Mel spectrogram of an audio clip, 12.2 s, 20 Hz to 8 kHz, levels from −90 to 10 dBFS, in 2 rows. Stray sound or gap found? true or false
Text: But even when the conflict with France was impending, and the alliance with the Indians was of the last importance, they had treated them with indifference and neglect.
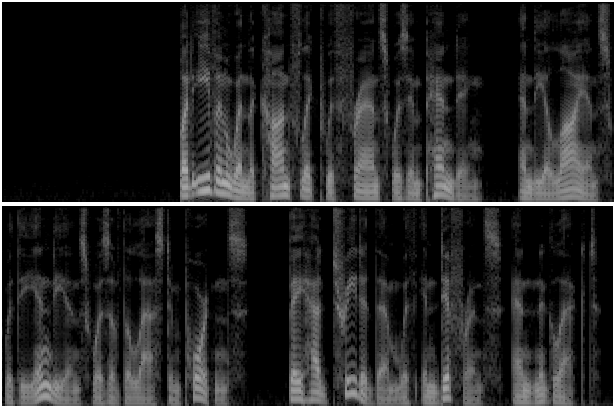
false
